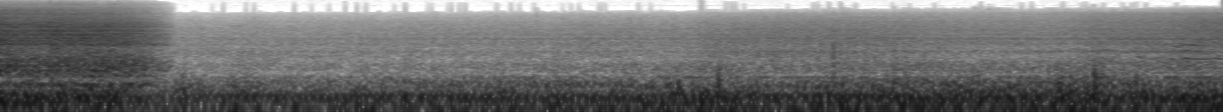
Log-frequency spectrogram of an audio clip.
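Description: Freight train of coal gondola cars rolling past close by, a loud rushing noise of steel wheels on rail that cuts off abruptly about a second in. After that comes a lower, steady rumble with wind on the microphone.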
